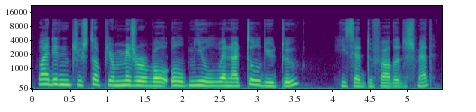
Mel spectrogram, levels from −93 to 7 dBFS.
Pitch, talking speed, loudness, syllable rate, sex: 190 Hz, 210 wpm, -16 LUFS, 4.8 syllables/s, female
